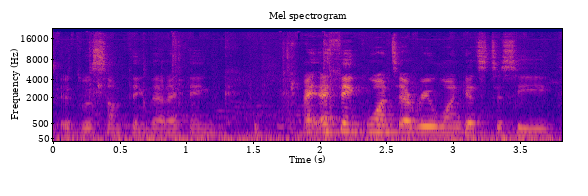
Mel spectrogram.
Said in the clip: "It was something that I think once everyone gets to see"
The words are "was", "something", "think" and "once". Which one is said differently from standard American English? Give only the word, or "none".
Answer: none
